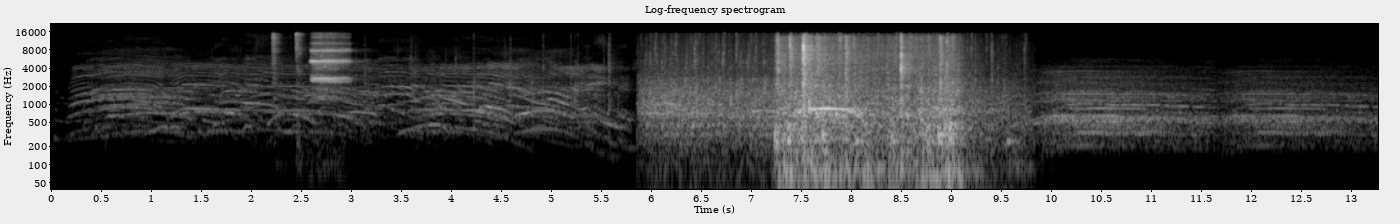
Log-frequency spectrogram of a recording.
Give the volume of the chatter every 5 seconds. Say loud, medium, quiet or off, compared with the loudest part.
quiet, loud, medium.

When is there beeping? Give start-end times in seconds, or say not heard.
2.2-3.0.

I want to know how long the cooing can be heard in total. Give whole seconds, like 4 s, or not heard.
2 s.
